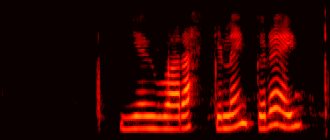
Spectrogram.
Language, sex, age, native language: Icelandic, female, 8, Icelandic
